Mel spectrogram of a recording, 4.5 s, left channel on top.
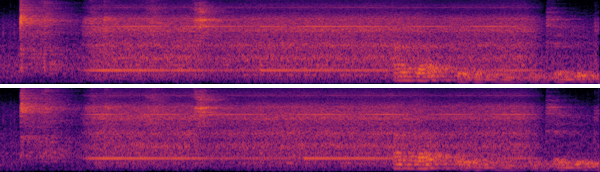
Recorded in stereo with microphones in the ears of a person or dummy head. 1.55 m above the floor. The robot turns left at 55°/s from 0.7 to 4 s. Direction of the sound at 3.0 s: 75° right (ahead or behind).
